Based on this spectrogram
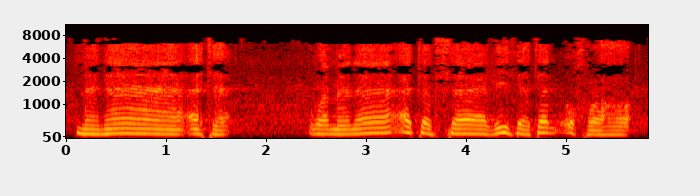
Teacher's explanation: بزيادة همزة مفتوحة بين الألف والتاء ومد الألف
